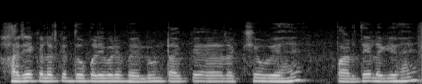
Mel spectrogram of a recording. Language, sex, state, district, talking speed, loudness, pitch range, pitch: Hindi, male, Uttar Pradesh, Lucknow, 225 wpm, -20 LUFS, 140-155 Hz, 145 Hz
